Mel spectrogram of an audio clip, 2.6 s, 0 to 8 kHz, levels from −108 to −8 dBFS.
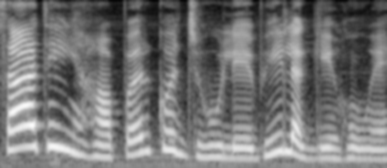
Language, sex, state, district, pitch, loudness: Hindi, male, Chhattisgarh, Raipur, 240 Hz, -18 LUFS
